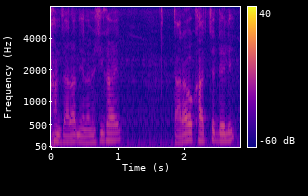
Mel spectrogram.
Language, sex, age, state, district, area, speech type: Bengali, male, 18-30, West Bengal, Uttar Dinajpur, urban, spontaneous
